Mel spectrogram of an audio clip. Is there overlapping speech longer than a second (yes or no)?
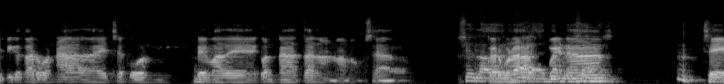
yes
